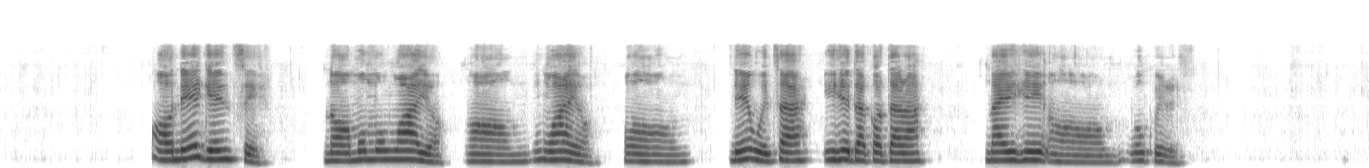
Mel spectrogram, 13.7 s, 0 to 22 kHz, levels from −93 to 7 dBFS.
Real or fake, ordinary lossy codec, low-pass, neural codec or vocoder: fake; MP3, 64 kbps; 7.2 kHz; codec, 16 kHz, 4.8 kbps, FACodec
